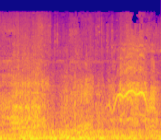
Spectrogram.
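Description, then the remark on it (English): A horse breathes heavily, deep rumbling breaths filling the moment, with a short whinnying cry rising near the end. No one speaks. “You see soldiers moving in, and you hear the breathing of the horse.”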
